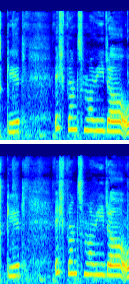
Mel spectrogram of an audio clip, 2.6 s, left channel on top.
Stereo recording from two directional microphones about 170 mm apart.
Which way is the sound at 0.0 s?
20° left (ahead or behind).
